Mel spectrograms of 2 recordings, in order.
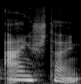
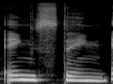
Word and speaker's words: Einstein: O outro ditongo dá para associar com uma outra figura histórica que é o Einstein. Eu não falo Einstein.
